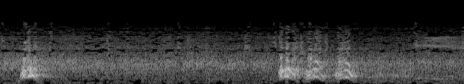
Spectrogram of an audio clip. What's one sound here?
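A large dog barks loudly a few times.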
